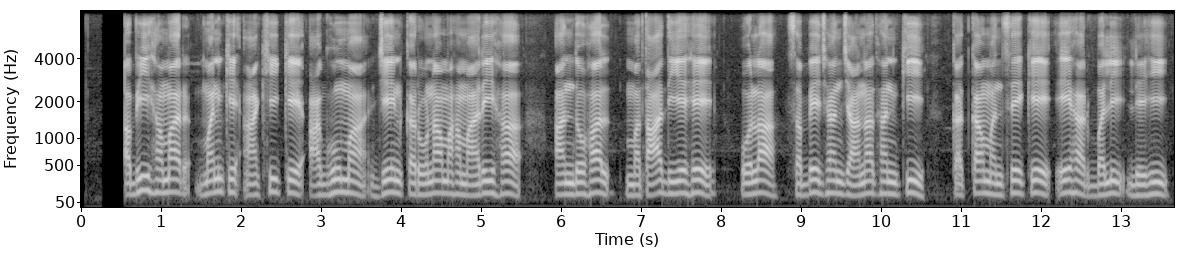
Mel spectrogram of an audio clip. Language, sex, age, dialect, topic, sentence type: Chhattisgarhi, male, 18-24, Central, banking, statement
